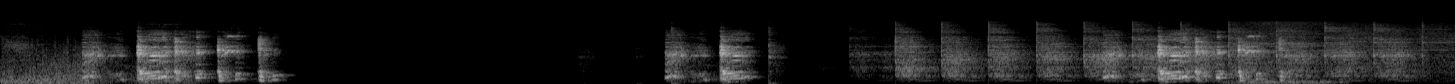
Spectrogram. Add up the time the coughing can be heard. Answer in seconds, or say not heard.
5 s.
